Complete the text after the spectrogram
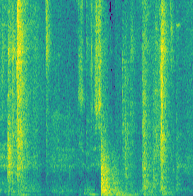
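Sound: door opening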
